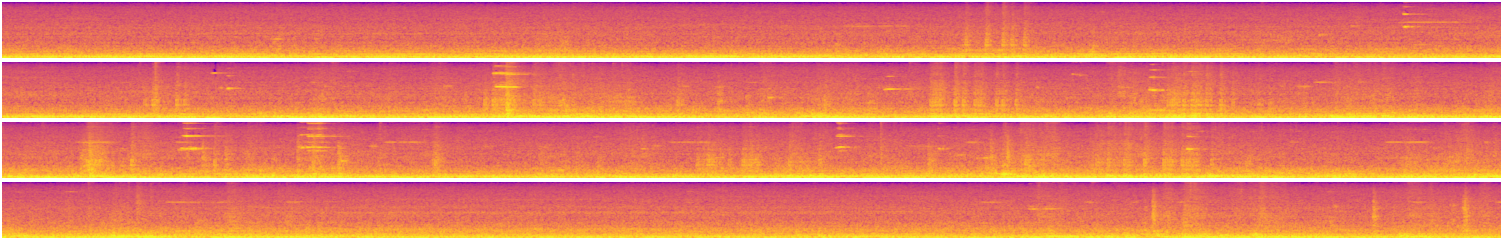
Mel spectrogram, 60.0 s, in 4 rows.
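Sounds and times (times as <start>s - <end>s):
train rumble inside car: 0.0s - 59.9s
high squeaks from wheels: 14.0s - 14.7s, 16.8s - 17.5s, 19.8s - 20.6s, 23.8s - 24.6s, 25.7s - 27.2s, 30.7s - 32.3s, 32.9s - 34.3s, 38.3s - 39.9s, 41.8s - 42.2s, 43.8s - 44.9s, 54.8s - 57.0s.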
